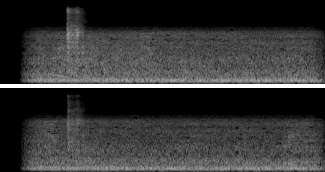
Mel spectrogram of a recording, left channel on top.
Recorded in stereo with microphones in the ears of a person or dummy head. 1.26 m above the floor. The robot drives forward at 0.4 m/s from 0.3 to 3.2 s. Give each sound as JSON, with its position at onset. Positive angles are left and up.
{"t": 0.7, "sound": "crushing", "side_deg": 35, "distance_m": 1.3}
